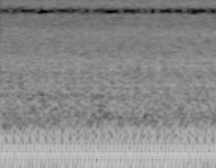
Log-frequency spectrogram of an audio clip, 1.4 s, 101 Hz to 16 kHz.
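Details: Honda Civic EG hatch with freshly swapped B18 engine idling in the shop, new oil pan gasket, before running through the gears; smooth, even low rumble with no knocks, ticks or misses, a steady healthy idle.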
